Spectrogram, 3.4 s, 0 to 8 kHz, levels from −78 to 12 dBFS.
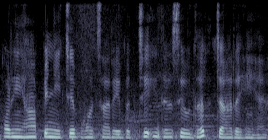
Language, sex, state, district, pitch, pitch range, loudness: Hindi, female, Chandigarh, Chandigarh, 200 Hz, 180-210 Hz, -19 LUFS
